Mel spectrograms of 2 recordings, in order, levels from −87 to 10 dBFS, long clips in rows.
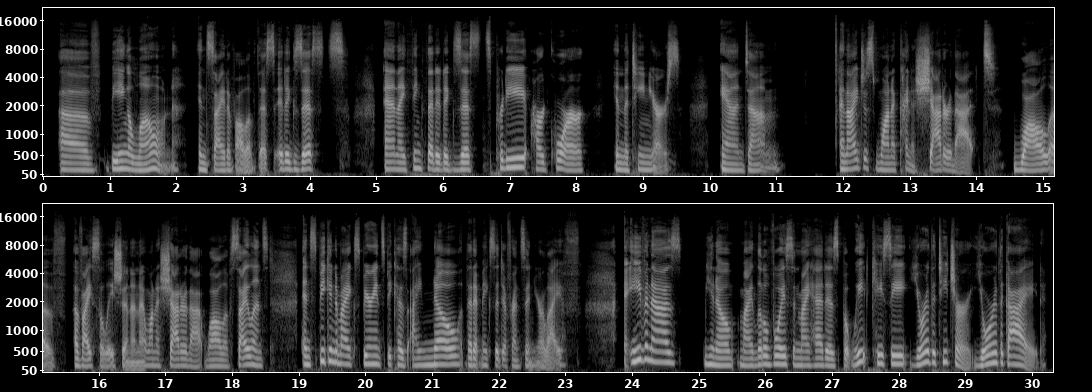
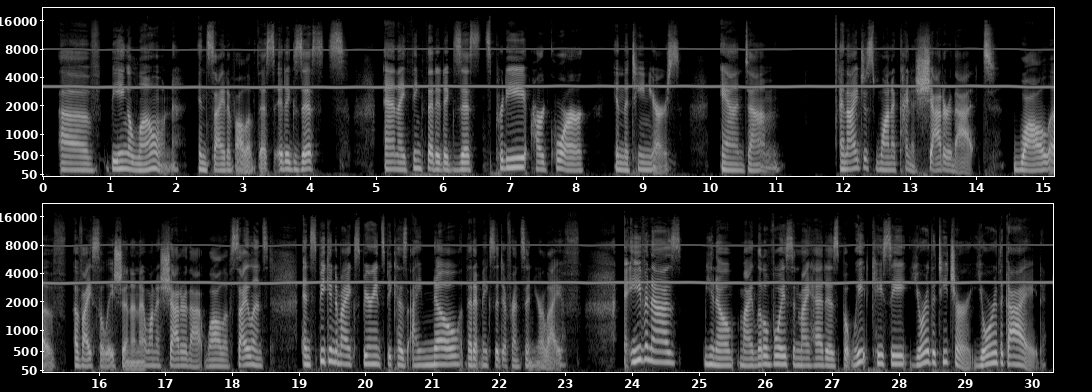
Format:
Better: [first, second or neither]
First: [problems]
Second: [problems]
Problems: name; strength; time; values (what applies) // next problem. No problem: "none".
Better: first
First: none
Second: high-pitched whine; loud; throughout; 3 kHz, 9 dB below the speech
